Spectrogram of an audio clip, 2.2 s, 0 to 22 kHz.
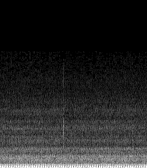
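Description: Kawasaki KLX250SF's single-cylinder engine running at a steady cruise, its note holding one pitch without revving, with a low rumble on the helmet-mounted mic.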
